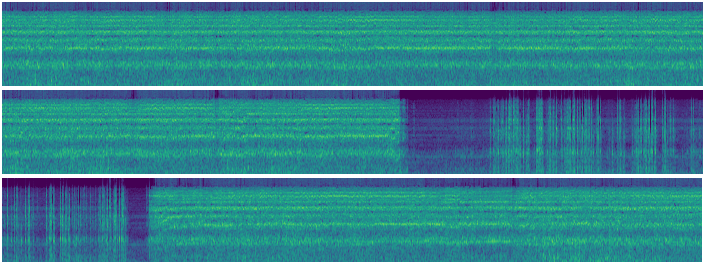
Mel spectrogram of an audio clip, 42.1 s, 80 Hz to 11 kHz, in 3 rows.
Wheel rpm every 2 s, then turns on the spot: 230, 230, 230, 230, 230, 230, 230, 220, 230, 230, 220, 30, 20, 20, 20, 60, 220, 220, 230, 230, 220.
22-30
